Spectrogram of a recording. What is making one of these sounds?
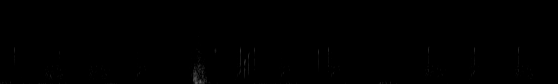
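A shovel digs into sand again and again with short, gritty scraping bursts.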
